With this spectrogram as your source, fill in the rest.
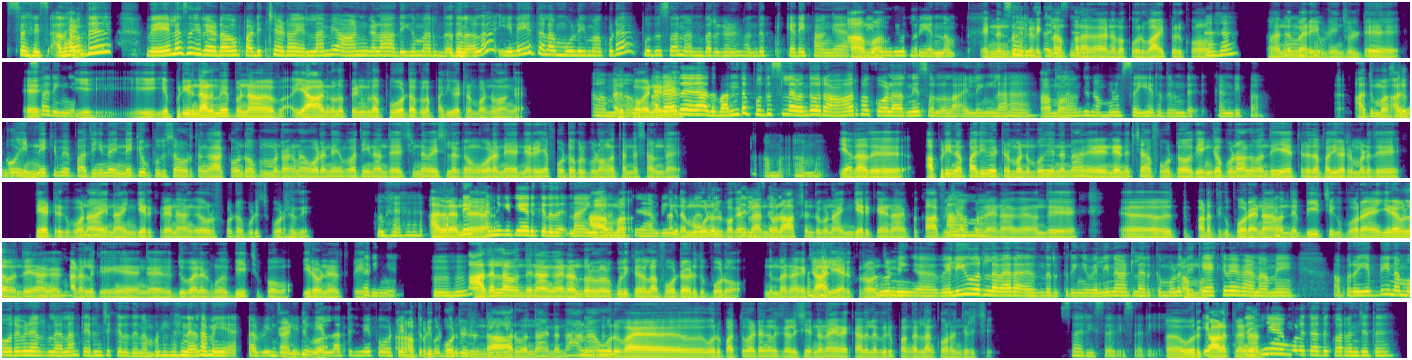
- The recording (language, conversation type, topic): Tamil, podcast, சமூக ஊடகங்கள் உறவுகளுக்கு நன்மையா, தீமையா?
- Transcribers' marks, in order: laughing while speaking: "சரி, ச அதாவது, வேலை செய்ற இடம், படிச்ச இடம் எல்லாமே ஆண்களா, அதிகமா இருந்ததுனால"; other background noise; other noise; laughing while speaking: "செய்றது உண்டு"; laughing while speaking: "பிடிச்சு போடுறது"; laughing while speaking: "அப்டேட் பண்ணிக்கிட்டே இருக்கிறது"; in English: "அப்டேட்"; in English: "ஆப்ஷன்"; chuckle; laugh; laughing while speaking: "நம்மளோட நெலமைய? அப்படீன்னு சொல்லி, நீங்க எல்லாத்துக்குமே ஃபோட்டோ எடுத்து போட்டிருந்துருக்கறீங்க"; laughing while speaking: "கண்டிப்பா"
